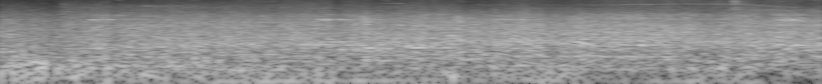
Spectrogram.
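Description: City street traffic noise: a steady, loud rumble of vehicle engines and passing cars.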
